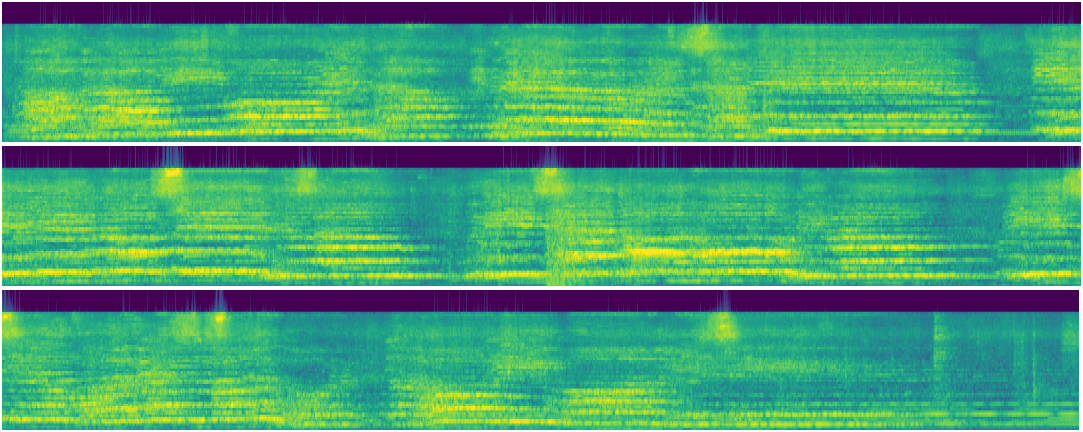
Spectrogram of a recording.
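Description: Small church choir singing a hymn, line by line with brief breaks for breath between phrases.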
